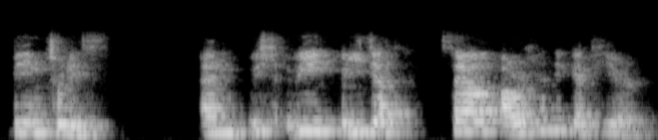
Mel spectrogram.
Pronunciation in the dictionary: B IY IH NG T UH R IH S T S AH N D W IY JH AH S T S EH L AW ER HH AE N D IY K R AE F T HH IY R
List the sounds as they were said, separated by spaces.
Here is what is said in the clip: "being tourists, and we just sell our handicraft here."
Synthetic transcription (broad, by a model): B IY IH NG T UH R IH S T AH N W W IY JH AH S T S EH L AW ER HH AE N D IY K AE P HH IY R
